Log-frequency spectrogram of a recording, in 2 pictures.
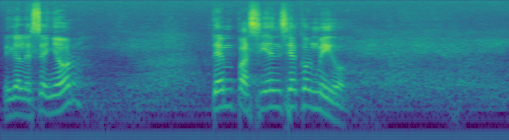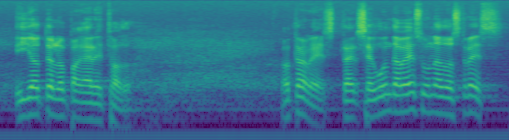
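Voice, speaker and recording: A man, preaching a sermon and drawing answers from the congregation, at times rising into a high, pleading voice. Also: lively intonation, normal speed, a little hiss or hum. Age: 50s. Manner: call-and-response with the congregation; dramatic swings into high pleading voice. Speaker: pastor.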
